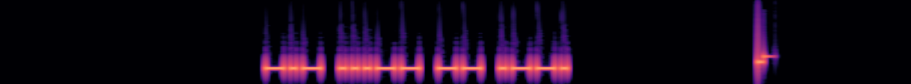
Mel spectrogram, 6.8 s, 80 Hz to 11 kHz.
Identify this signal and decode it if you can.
Morse code, heard as a keyed tone, about 25 wpm, 700 Hz. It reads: K3MP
